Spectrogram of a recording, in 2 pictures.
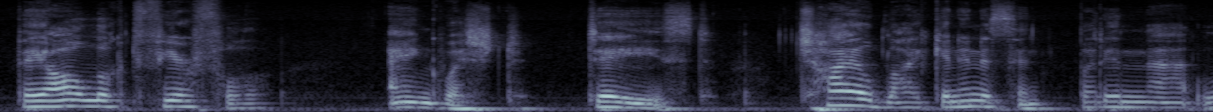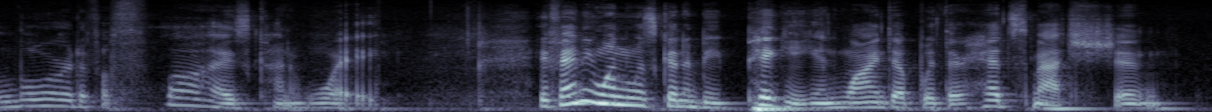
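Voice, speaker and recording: A woman from the United States, an author speaking expressively about her novel in a dramatic, emphatic manner. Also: lowish voice. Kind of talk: expressive literary reading and book talk. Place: live bookstore event.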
